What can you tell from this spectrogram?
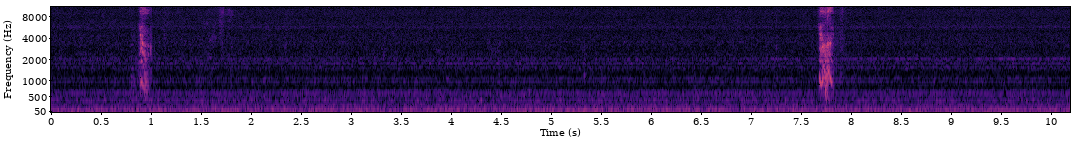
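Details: Hiccups in an infant: two brief, sharp hiccup clicks several seconds apart over steady low rumbling background noise.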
